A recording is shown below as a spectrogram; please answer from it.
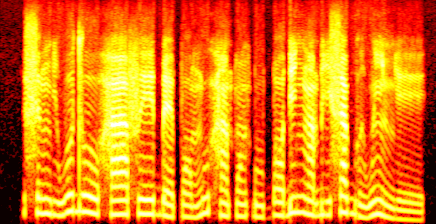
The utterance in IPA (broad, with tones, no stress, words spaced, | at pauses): sə˧ŋi˨ wo˦doː˦˨ haː˧feː˧ ɓɛ˨pɔ˨ mu˧hã˨ pɔ̃˧k͡pu˨ ɓɔ˧ɗi˦ ŋã˧ɓi˨˦sa˦ ɡʷi˨ wĩ˦˨ɲeː˨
